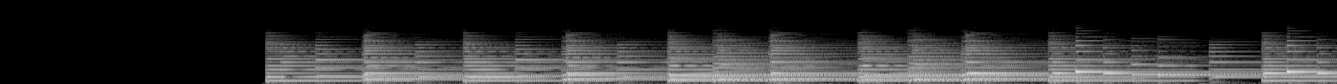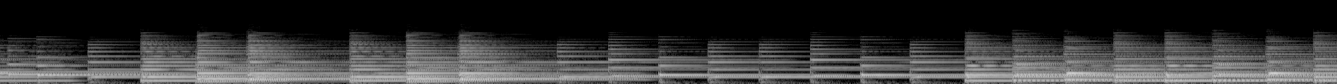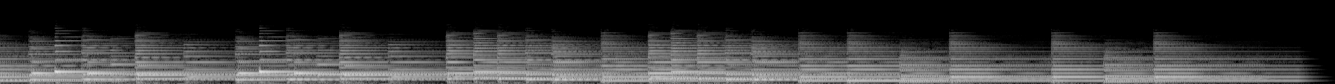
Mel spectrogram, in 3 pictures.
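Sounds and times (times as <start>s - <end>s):
virtual piano melody: 2.7s - 40.0s.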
